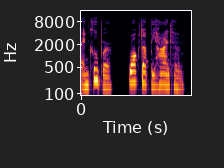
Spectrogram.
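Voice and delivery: plain reading voice

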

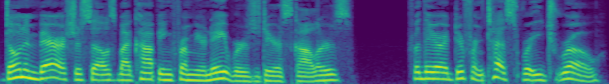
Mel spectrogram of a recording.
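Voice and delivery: formal, cautioning teacher voice; warning teacher. A narrator's reading. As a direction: warn the class with pompous authority.

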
